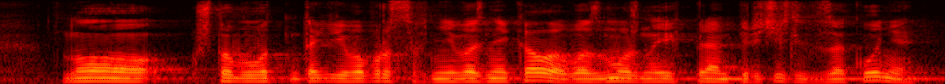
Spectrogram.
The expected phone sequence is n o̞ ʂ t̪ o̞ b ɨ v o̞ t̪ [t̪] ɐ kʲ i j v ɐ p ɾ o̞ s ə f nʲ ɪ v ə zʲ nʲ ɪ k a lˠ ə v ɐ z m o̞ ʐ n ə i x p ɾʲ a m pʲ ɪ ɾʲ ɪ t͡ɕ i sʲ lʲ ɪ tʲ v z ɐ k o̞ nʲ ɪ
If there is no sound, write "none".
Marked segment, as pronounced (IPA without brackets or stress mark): t̪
